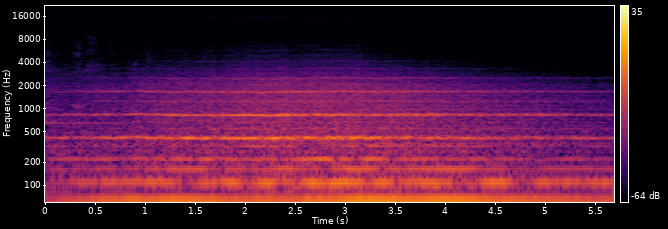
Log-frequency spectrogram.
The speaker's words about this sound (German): Einige stoßen ihre langen Rüssel ins Gesäuge. Die Sau beginnt rhythmisch zu grunzen. Dann weiß man, jetzt kommt die Milch.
